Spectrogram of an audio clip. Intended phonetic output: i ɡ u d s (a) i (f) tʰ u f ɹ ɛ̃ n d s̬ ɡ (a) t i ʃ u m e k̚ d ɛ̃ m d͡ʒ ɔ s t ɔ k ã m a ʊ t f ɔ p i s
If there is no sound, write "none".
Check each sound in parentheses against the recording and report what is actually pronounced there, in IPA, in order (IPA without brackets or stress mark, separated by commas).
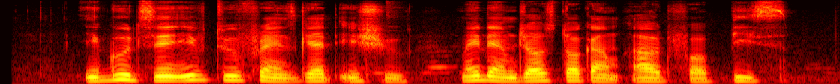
e, f, ɛ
